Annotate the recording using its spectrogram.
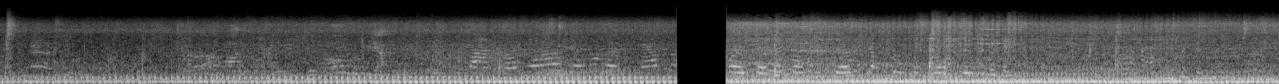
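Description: Motor engine running steadily nearby: a loud, even low drone with a fast pulse, cutting out briefly about seven seconds in. Faint short, high chirping calls sound over it.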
